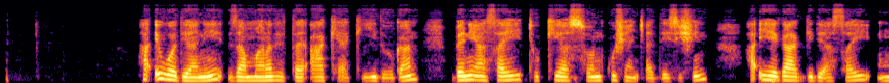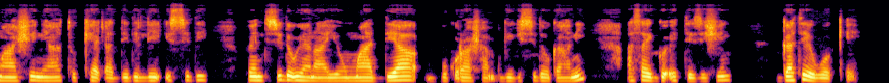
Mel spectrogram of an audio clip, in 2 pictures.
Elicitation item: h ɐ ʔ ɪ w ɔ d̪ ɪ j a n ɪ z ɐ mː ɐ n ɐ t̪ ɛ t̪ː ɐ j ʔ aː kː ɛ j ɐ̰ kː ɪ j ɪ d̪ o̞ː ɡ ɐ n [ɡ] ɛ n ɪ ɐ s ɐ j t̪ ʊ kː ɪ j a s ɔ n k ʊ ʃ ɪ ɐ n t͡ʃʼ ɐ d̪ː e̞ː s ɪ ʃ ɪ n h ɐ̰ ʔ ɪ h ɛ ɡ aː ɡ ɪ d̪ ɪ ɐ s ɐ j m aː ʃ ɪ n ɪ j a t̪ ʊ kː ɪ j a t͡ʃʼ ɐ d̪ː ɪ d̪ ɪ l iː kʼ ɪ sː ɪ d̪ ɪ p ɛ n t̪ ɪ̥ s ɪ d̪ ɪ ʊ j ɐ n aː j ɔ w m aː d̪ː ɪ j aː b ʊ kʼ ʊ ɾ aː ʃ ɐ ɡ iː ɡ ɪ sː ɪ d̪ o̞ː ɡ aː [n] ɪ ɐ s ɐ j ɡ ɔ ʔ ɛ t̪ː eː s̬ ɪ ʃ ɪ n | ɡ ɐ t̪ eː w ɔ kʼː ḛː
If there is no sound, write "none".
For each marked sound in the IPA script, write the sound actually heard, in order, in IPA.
b, n

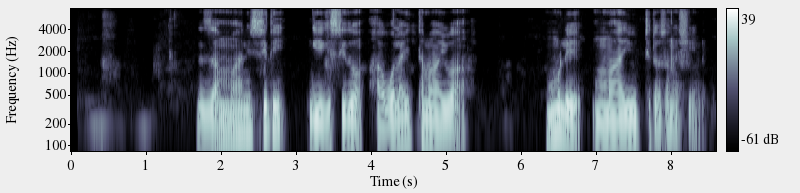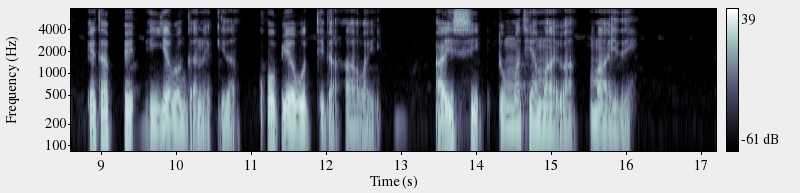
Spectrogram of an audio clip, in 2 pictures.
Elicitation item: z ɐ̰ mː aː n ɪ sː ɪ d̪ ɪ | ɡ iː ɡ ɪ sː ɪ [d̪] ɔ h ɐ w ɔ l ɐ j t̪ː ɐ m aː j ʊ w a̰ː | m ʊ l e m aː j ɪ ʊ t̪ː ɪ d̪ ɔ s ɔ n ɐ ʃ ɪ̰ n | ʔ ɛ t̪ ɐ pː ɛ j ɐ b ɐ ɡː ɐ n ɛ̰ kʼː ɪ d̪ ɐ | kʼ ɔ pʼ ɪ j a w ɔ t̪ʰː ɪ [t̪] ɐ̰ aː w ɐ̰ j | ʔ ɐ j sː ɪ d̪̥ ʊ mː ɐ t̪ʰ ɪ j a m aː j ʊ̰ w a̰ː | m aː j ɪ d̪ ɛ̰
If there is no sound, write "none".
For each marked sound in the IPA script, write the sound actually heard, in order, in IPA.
d̪, d̪

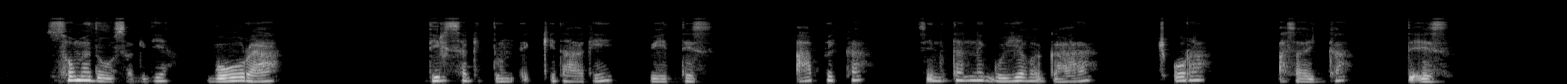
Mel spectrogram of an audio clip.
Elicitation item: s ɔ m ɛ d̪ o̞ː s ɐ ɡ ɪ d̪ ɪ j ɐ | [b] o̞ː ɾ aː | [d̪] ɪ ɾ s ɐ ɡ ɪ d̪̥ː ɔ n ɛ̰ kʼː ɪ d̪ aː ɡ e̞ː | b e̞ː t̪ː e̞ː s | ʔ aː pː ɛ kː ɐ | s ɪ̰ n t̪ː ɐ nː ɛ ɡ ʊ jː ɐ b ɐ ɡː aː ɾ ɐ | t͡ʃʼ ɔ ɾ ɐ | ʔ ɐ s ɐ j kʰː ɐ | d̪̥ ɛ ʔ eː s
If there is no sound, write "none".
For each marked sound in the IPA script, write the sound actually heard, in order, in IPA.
b, d̪

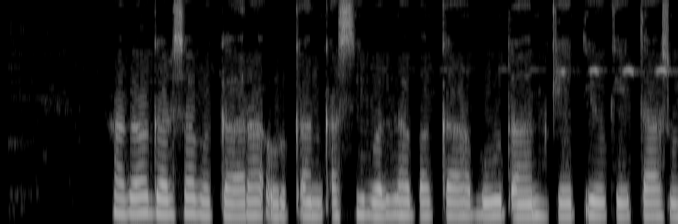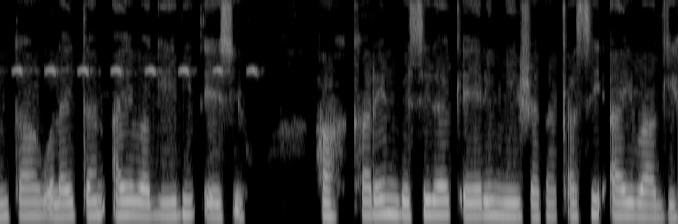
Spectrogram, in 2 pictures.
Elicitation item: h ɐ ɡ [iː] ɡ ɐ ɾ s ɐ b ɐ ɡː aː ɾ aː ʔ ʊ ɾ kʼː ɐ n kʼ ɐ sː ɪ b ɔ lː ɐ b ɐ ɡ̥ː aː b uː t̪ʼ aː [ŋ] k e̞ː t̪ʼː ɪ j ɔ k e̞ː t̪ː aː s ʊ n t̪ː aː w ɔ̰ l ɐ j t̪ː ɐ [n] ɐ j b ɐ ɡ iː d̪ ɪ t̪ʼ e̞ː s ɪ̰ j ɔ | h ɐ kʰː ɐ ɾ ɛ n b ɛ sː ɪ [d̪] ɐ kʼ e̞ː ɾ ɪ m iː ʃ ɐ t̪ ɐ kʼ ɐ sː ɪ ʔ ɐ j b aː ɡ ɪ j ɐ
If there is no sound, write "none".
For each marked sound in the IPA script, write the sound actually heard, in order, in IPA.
aː, n, n, d̪

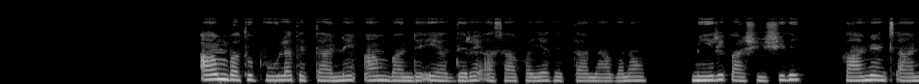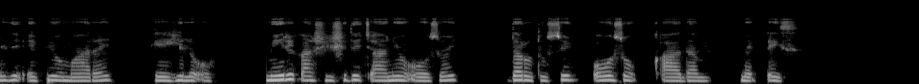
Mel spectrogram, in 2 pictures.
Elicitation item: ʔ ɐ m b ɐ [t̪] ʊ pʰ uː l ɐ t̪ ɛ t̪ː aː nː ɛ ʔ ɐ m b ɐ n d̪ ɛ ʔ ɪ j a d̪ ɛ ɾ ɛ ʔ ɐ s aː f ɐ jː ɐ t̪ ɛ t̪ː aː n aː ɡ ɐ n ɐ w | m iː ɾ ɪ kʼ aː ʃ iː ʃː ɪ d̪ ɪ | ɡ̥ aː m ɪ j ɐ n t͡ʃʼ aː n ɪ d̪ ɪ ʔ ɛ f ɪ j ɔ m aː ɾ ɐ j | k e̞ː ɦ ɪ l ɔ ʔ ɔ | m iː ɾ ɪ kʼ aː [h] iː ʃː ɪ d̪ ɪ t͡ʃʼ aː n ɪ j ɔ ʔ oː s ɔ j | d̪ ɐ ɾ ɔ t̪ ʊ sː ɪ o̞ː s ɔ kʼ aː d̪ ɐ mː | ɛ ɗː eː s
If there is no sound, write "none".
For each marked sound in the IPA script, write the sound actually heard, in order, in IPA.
t̪, ʃ

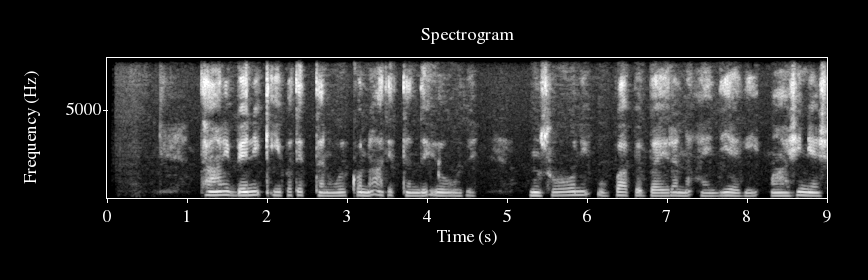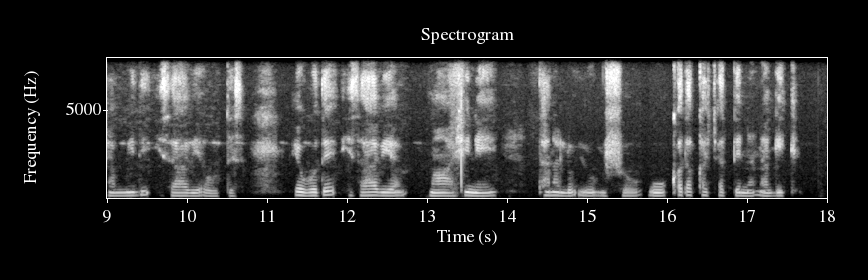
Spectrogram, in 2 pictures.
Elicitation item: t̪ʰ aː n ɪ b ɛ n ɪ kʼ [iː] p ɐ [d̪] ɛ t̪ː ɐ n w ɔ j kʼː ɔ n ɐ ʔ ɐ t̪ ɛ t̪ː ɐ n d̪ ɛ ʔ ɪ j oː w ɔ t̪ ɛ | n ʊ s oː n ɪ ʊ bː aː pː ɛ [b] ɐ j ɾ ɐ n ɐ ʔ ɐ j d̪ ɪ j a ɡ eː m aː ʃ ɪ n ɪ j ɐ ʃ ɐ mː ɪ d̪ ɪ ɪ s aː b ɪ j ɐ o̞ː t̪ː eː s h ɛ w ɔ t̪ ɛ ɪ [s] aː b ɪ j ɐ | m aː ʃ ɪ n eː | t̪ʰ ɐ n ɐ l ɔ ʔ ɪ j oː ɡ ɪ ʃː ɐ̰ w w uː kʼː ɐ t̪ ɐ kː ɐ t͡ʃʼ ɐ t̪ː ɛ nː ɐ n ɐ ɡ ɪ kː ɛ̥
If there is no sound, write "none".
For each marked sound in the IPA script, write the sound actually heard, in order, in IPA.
iː, t̪, b, s

